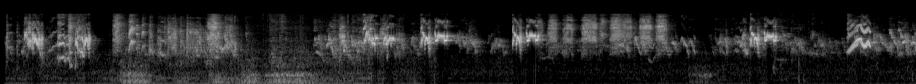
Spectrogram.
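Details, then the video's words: Female budgerigar chirping: a busy run of scratchy, high chattering bursts broken by brief pauses, with a couple of softer low noises near the start. "Female Budgie/Parakeet Chirping"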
